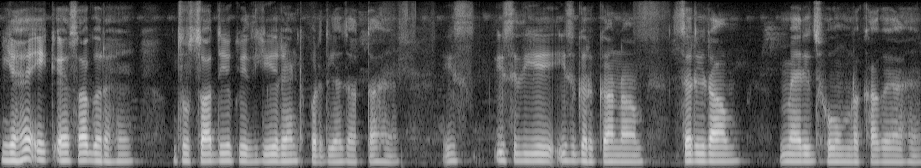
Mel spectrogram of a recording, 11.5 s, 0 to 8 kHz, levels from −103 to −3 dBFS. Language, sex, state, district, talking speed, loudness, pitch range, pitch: Hindi, male, Uttar Pradesh, Etah, 140 wpm, -28 LUFS, 120-135 Hz, 130 Hz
